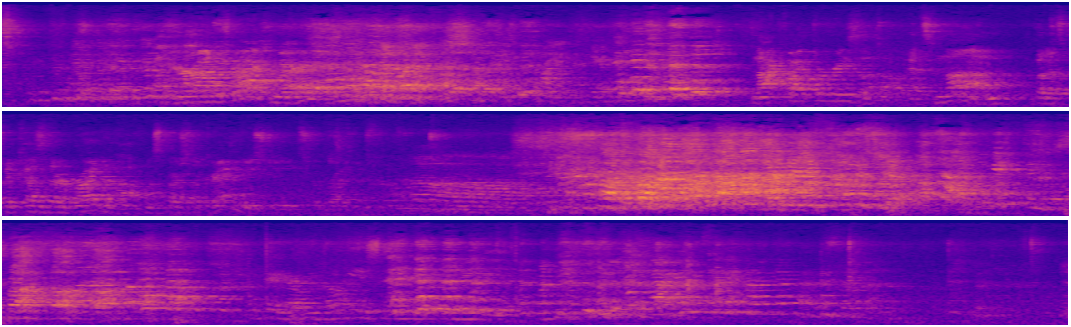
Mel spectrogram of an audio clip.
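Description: A man speaks steadily into a microphone in an echoing room.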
